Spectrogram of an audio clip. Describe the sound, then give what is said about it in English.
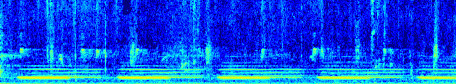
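Someone's alarm going off outside, down below, blares in regular pulses, a steady high electronic tone sounding about once per second for half a second at a time, over a constant low rumble of background noise. “Somebody's alarm going off down there.”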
